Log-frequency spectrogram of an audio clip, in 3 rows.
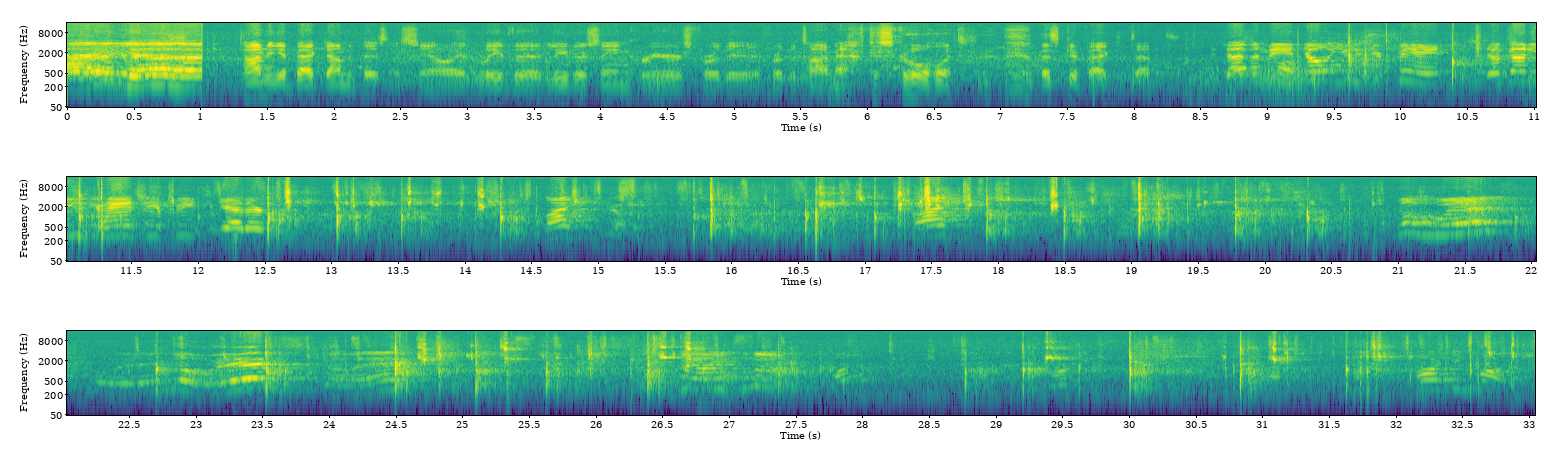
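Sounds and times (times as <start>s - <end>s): rackets striking tennis balls: 9.4s - 20.8s, 22.6s - 27.9s, 28.7s - 33.0s
balls bouncing: 9.6s - 14.6s
shoe squeaks on court: 12.6s - 21.0s, 24.4s - 27.5s, 28.8s - 33.0s.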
